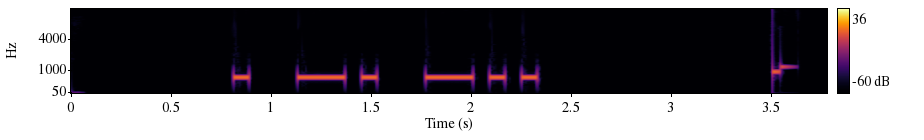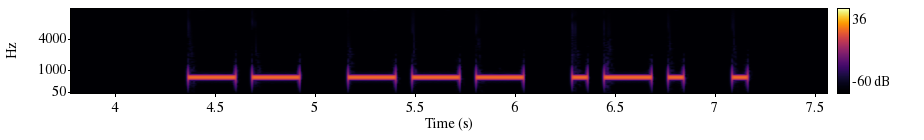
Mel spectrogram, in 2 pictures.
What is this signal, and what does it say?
Morse code, heard as a keyed tone, about 15 wpm, 700 Hz. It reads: END MORE
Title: Sets of 2 Words - New Word Drill - 15wpm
